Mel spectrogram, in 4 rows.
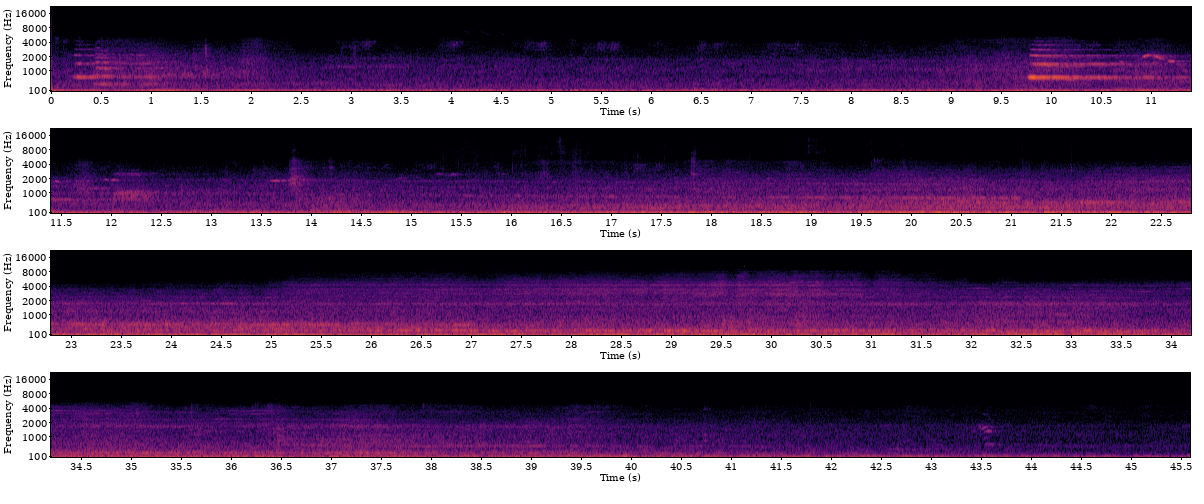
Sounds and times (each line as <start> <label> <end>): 0.0 distant signal horn of the train 2.2
0.0 approaching train 45.5
9.6 distant signal horn of the train 12.6
15.0 distant signal horn of the train 21.4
